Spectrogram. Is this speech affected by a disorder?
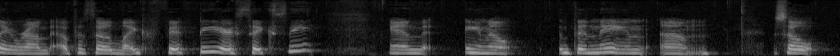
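Yes: ALS.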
